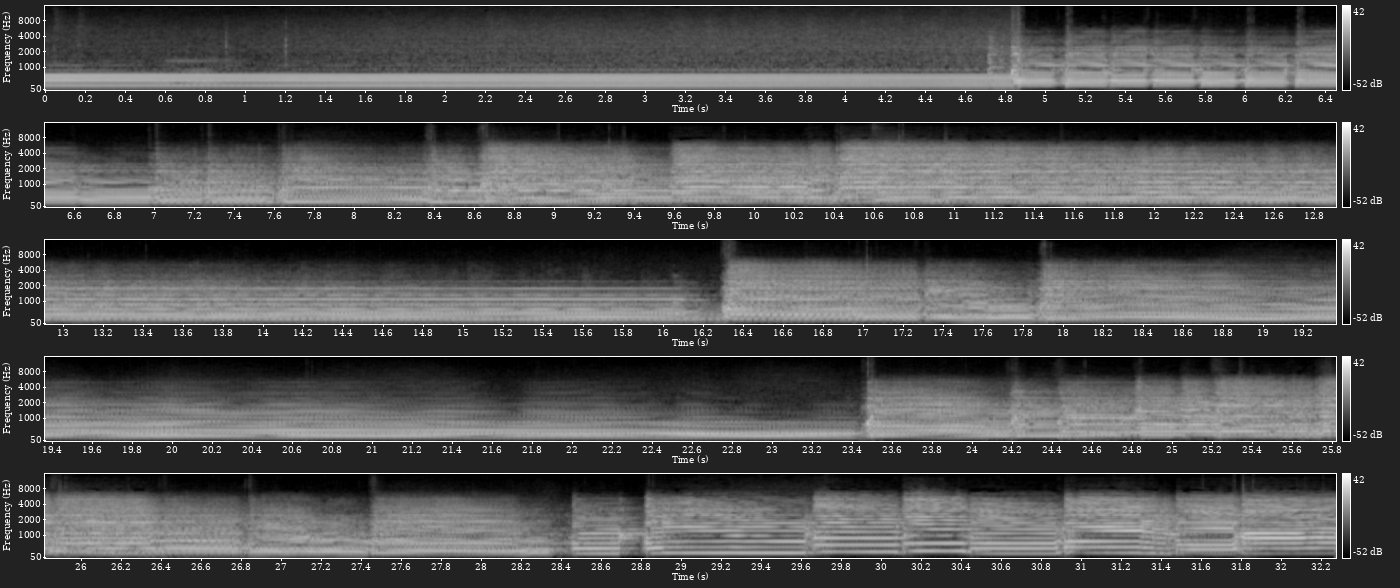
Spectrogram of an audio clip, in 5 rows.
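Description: Electric guitar played through a Laney Cub 8 tube amp, cranked, with a Donner Morpher distortion pedal into a Celestion speaker, giving a heavily distorted hard rock and metal tone. A chord rings out at first, then fresh chords are struck about five seconds in. Chugging riffs follow, with fast single notes near the end.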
